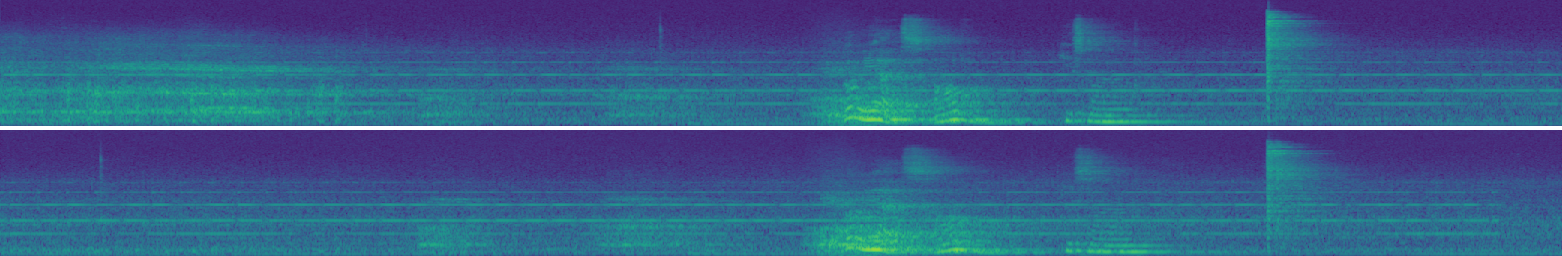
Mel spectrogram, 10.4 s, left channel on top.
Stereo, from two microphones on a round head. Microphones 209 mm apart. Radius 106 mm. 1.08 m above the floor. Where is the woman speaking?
55° left (ahead or behind), 0.9 m.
